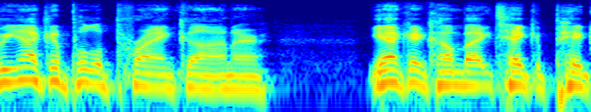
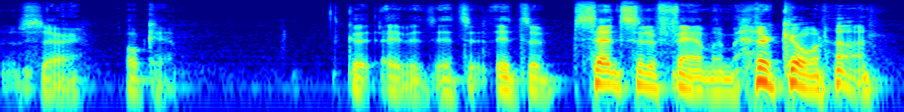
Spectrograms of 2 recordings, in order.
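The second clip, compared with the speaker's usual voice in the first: usual speaking voice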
